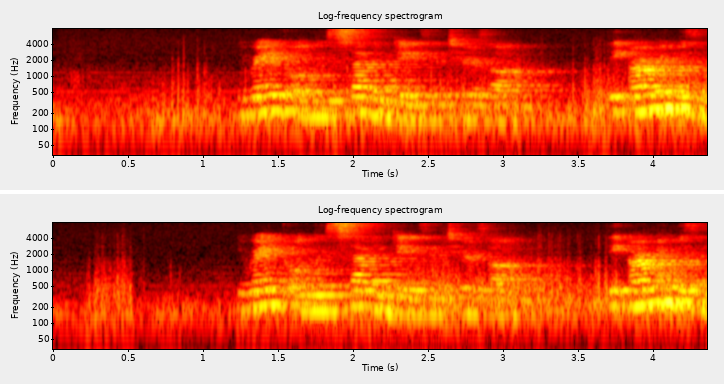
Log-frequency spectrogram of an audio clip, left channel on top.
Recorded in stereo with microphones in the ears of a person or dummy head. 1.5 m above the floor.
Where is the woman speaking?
80° right, 1.7 m.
